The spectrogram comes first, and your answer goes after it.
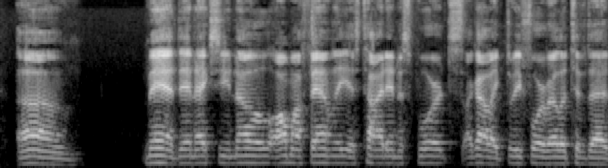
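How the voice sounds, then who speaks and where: A man with an American accent speaks at a moderate pace in a monotone, flat intonation. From Northern California. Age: young. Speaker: photographer and entrepreneur. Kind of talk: casual interview chat.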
